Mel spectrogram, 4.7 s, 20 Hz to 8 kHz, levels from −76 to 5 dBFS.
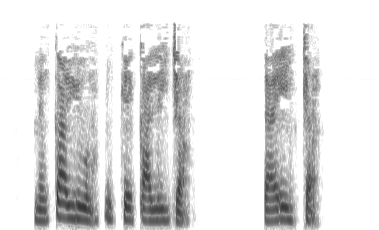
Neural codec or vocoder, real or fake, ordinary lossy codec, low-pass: vocoder, 22.05 kHz, 80 mel bands, HiFi-GAN; fake; MP3, 24 kbps; 7.2 kHz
